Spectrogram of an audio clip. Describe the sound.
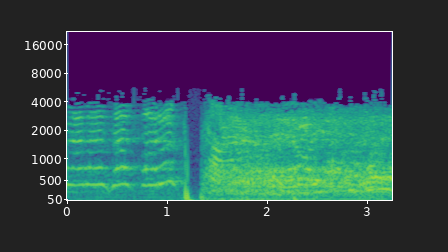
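A crowd shouts 'Allahu Akbar' in reply to a takbeer call. One strong raised voice comes first, then the massed voices answer in a loud, dense roar that holds to the end.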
